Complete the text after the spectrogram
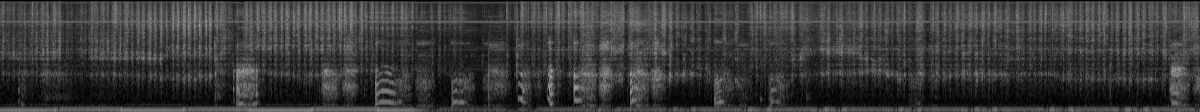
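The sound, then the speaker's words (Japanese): Firm-bristled toothbrush scrubbing the surface of a tooth, heard as many rapid, steady back-and-forth brushing strokes. Low, droning background tones sit underneath at the start. “今磨いてるのは固めの歯で、歯じゃない、歯ブラシで歯の表面を磨いてるイメージです。”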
